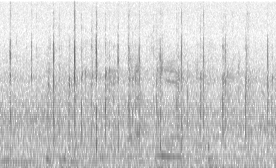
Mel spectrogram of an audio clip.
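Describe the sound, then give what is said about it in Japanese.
An audience breaks into applause for the leader of a singing group during a live performance: a steady, dense patter of many hands clapping for a few seconds, with some voices mixed in underneath. “リーダーに拍手。”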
